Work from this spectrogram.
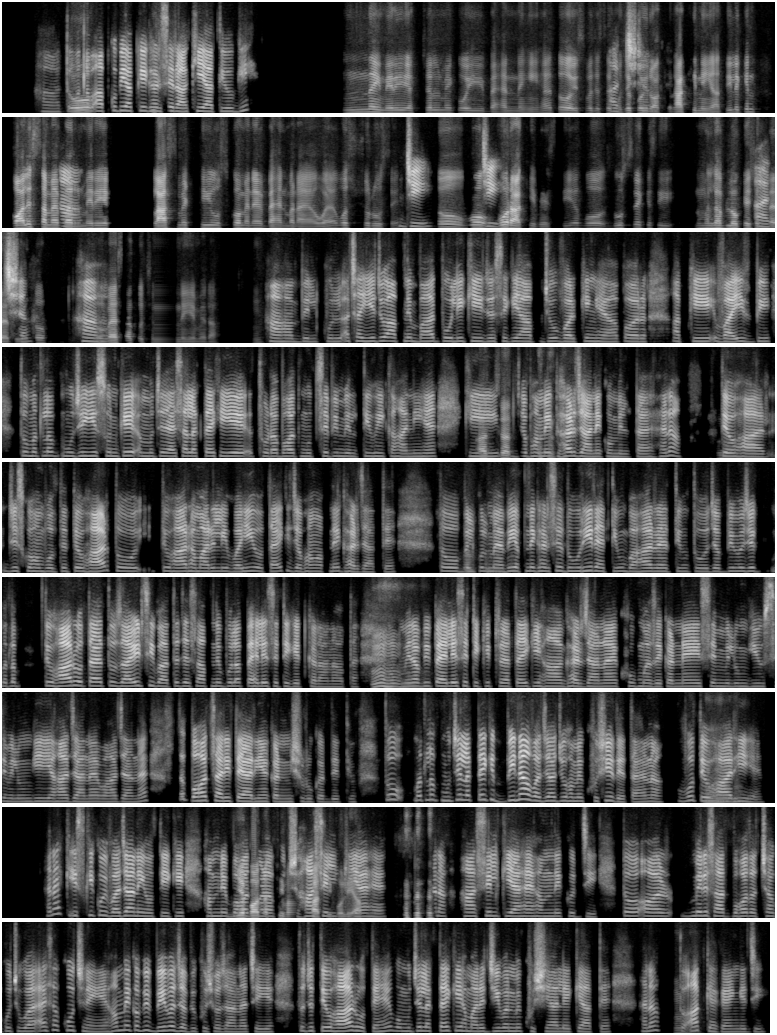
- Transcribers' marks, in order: static; in English: "एक्चुअल"; in English: "क्लासमेट"; laughing while speaking: "मतलब"; in English: "लोकेशन"; distorted speech; in English: "वर्किंग"; in English: "वाइफ़"; laugh; laugh
- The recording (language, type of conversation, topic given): Hindi, unstructured, त्योहारों का हमारे जीवन में क्या महत्व है?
